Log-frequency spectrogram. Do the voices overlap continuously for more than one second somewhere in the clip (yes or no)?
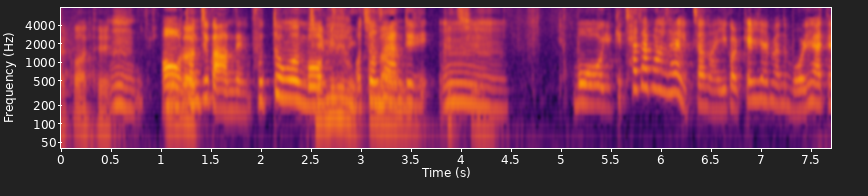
yes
